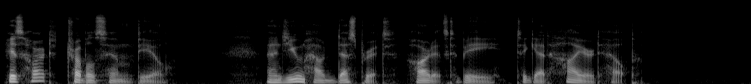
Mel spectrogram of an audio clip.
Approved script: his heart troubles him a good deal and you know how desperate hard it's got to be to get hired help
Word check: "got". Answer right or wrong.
wrong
